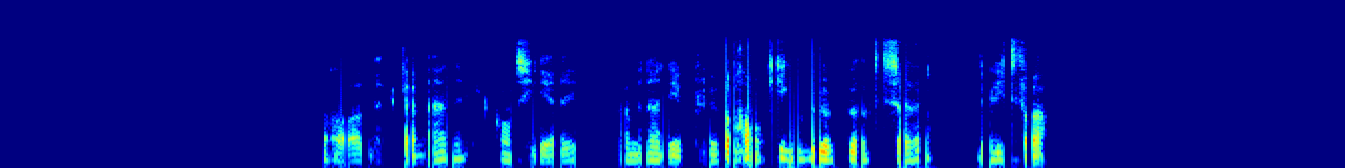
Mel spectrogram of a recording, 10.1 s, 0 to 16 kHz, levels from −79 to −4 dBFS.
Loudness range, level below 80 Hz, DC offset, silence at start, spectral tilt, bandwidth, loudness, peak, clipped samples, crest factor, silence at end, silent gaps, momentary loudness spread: 9 LU; -64 dBFS; under 0.1%; 2.45 s; -4.5 dB/octave; 7.6 kHz; -37 LUFS; -12 dBFS; under 0.1%; 28 dB; 2.25 s; 2.88-3.02 s, 3.36-3.40 s, 3.67-3.72 s, 4.39-4.63 s, 5.12-5.20 s, 6.57-6.61 s, 7.09-7.31 s; 15 LU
